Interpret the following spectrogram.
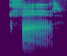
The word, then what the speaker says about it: hver: There are some parts of Iceland that will pronounce it slightly differently, but mainstream Icelandic just KV sound, hvað, hver, and hvor.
